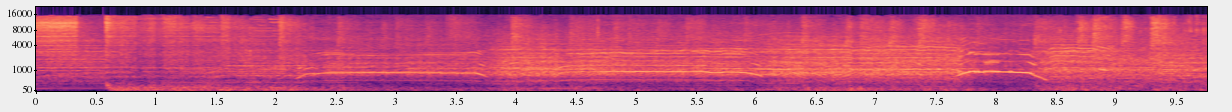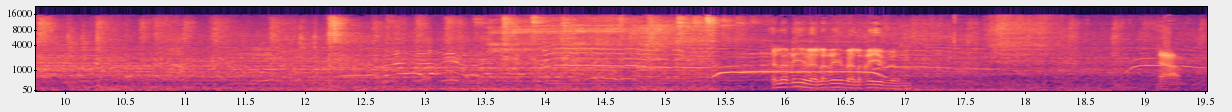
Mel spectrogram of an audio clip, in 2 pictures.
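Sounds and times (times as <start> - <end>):
political rally crowd roaring and cheering in exhibition centre: 0.6 - 19.5
scattered shouts at political rally: 2.2 - 17.2
speech: 16.5 - 17.2.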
